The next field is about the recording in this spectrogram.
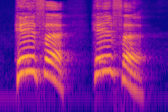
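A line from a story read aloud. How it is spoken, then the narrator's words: Very loud echoing scream. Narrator (German): schrie sie so laut, dass es durch das ganze Haus hallte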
